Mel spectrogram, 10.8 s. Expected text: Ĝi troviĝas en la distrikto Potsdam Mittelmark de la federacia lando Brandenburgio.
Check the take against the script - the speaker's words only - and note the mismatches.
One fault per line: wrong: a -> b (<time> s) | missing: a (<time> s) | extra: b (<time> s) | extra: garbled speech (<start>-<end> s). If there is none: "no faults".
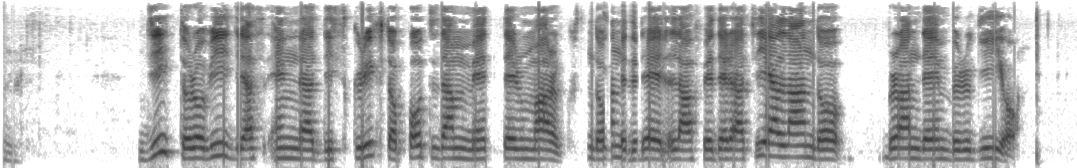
extra: garbled speech (5.9-6.4 s)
